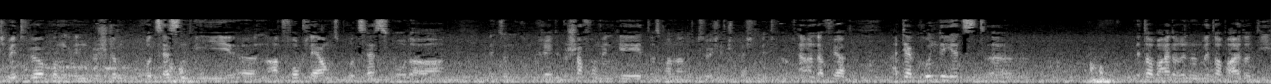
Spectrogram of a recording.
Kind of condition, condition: fault, background noise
